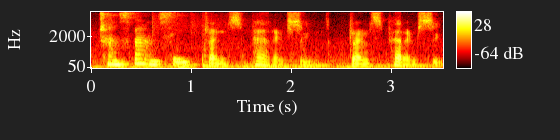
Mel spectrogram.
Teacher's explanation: accent falls on the second syllable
